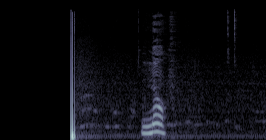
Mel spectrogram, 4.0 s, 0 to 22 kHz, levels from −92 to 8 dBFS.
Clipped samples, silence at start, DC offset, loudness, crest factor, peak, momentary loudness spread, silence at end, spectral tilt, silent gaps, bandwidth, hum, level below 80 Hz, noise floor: under 0.1%; 1.05 s; under 0.1%; -29 LUFS; 30 dB; -2 dBFS; 16 LU; 1.5 s; -7 dB/octave; none; 16.5 kHz; none; -42 dBFS; -66 dBFS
